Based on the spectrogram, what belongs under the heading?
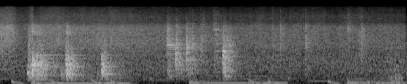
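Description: Bacon, wood ear mushrooms and egg sizzling in a hot wok as they are stirred together. Four or five louder stirring strokes come in the first couple of seconds, then the sizzle eases.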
